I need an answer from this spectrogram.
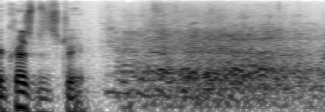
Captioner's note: laughter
